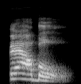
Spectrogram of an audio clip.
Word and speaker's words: Babel: name of it called babo that's the Hebrew transliteration of pronouncing it the Greek transliteration of pronouncing it is Babylon and in the King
